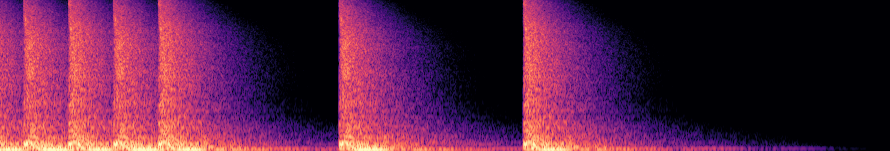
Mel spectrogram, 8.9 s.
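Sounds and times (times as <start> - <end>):
bass drum: 0.0 - 2.4, 3.4 - 4.6.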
